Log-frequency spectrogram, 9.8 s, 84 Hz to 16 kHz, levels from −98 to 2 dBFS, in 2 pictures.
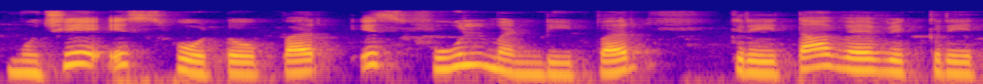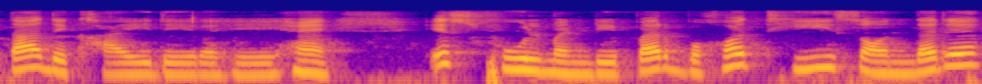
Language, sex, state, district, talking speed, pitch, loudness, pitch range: Hindi, female, Madhya Pradesh, Katni, 135 wpm, 190 Hz, -16 LUFS, 170-235 Hz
